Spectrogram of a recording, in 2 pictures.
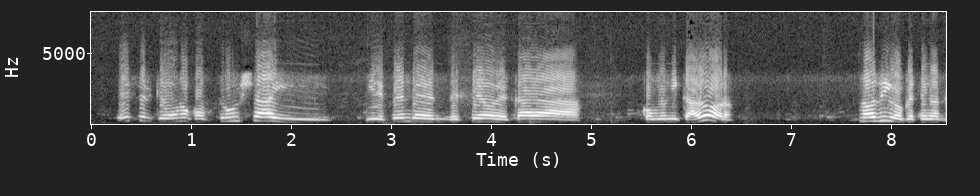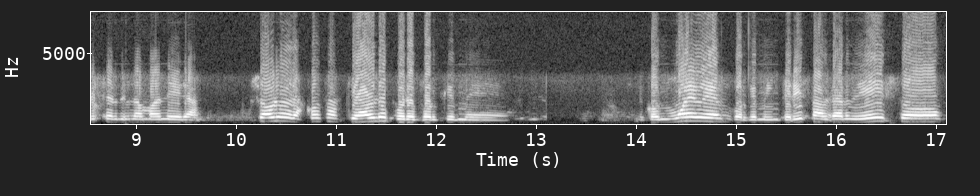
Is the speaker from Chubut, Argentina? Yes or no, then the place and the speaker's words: yes; Trelew, Chubut, Argentina; now in Buenos Aires, Argentina; Me encanta siempre volver al sur. Soy de allá y me siento de allá, aunque hace muchos años vivo acá. Pero me encanta volver y, no sé, soy de Trelew, a pleno.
